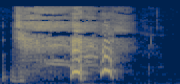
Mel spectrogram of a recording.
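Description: A short, rough cough breaking into two quick voiced hacks near the end, then silence. No one speaks.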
